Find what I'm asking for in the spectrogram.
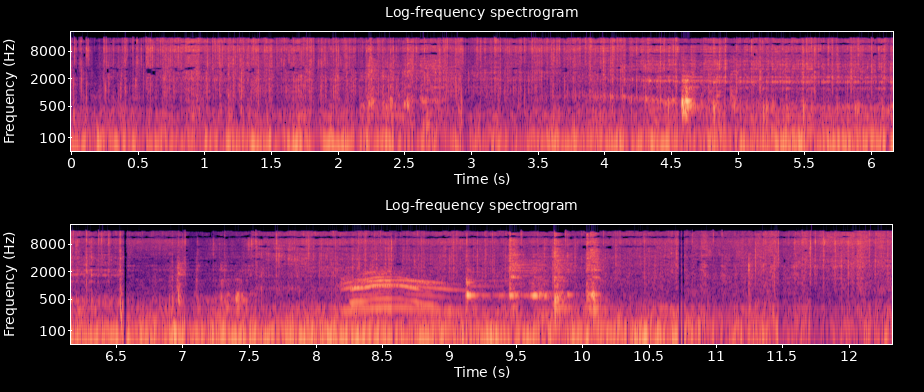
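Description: Cod sizzling on a hot stone slab at an outdoor grill with sake poured over, a loud continuous crackling sizzle with brief squeaks and scraping sounds over the top.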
